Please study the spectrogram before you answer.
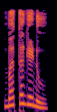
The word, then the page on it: ಭೇದಗೆಡು: bhēdageḍu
